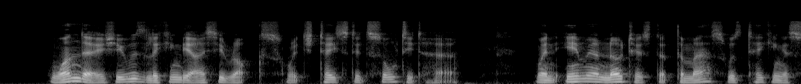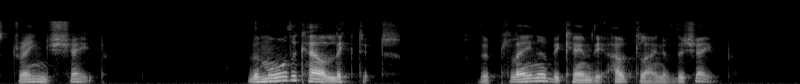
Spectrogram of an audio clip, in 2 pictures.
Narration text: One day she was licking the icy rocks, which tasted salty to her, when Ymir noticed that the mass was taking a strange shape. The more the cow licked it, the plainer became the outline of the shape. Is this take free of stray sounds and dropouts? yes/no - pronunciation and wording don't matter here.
yes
